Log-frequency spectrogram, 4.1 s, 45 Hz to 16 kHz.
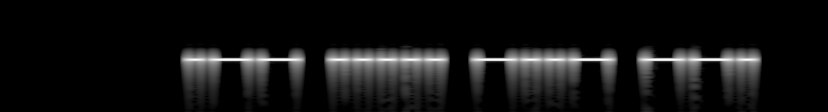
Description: Morse code, heard as a keyed tone, about 20 wpm, 700 Hz. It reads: W5XG
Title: USA Call Signs - 4 Characters - Repeated 2x - 20wpm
